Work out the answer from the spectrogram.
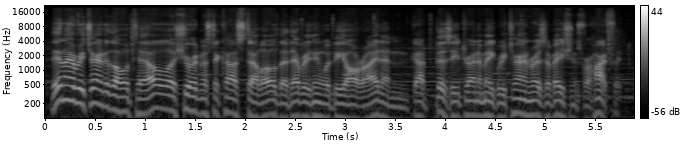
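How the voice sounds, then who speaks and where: An actor playing a tough, wry insurance investigator in a 1950s radio drama, with a clipped hard-boiled delivery. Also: male voice, lowish voice, lively intonation, very fast, faint music behind, natural voice. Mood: wry, matter-of-fact. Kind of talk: 1950s radio detective acting, first-person expense-account narration.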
